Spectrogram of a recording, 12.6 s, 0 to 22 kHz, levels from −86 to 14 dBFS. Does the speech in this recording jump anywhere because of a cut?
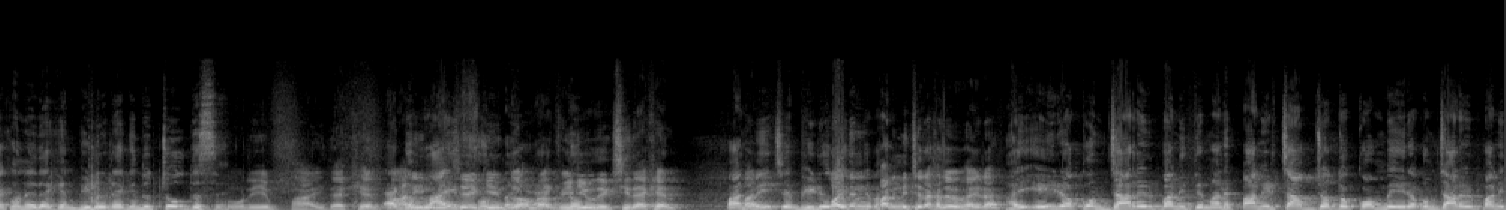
no; 0 cuts

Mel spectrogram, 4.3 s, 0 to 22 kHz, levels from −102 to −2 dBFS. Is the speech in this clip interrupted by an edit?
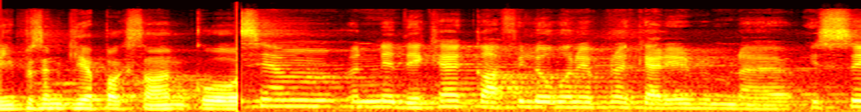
yes; 1 cut; at 1.2 s

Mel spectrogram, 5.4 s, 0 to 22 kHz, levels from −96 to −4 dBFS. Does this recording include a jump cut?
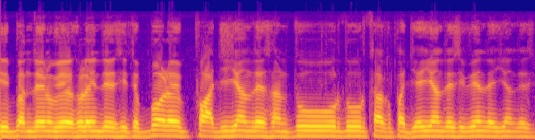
no; 0 cuts

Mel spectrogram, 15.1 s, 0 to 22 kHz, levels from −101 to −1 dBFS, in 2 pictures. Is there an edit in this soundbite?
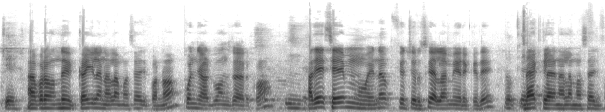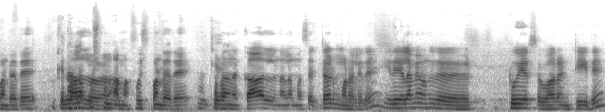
yes; 2 cuts; at 2.3 s, 11.5 s

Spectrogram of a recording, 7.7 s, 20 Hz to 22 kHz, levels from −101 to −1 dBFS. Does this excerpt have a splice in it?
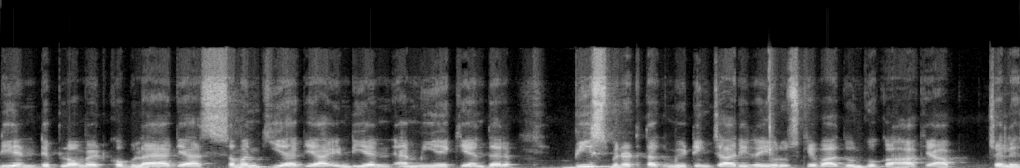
no; 0 cuts

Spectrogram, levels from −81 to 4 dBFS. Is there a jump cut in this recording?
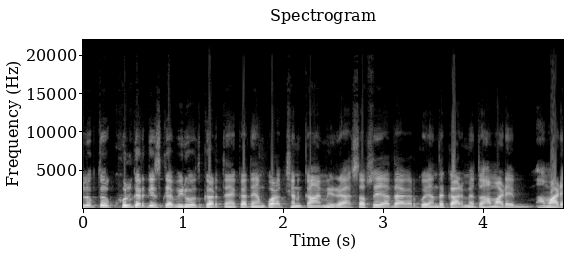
no; 0 cuts

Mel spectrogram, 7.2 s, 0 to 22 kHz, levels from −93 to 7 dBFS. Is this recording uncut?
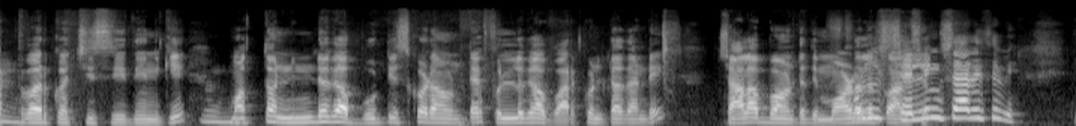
yes; 0 cuts

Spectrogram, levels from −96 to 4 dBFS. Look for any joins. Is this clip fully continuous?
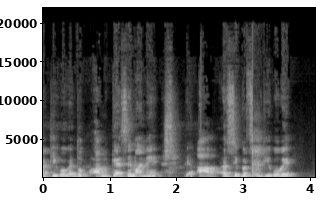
yes; 0 cuts

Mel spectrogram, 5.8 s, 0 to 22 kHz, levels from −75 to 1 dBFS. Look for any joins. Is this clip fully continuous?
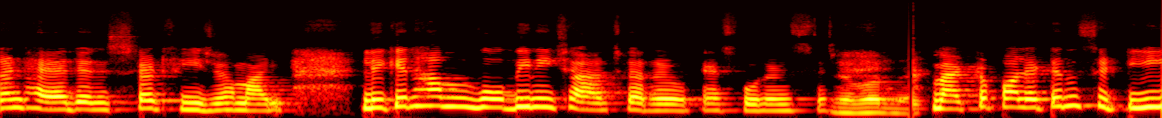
no; 1 cut; at 4.5 s

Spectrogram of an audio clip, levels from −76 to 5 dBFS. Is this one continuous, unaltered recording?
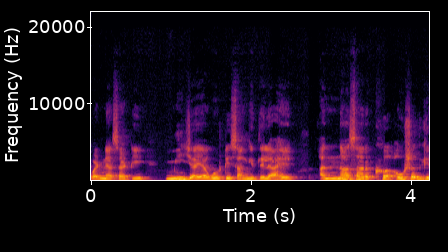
no; 1 cut; at 2.7 s

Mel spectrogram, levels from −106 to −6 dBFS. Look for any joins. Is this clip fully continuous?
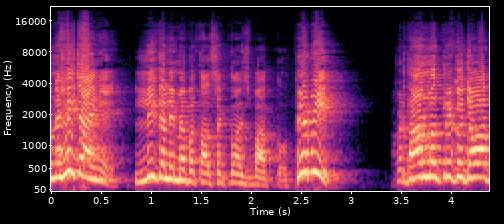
no; 1 cut; at 3.5 s

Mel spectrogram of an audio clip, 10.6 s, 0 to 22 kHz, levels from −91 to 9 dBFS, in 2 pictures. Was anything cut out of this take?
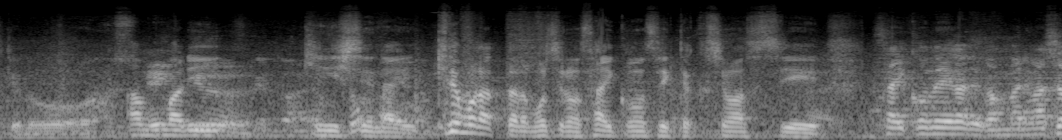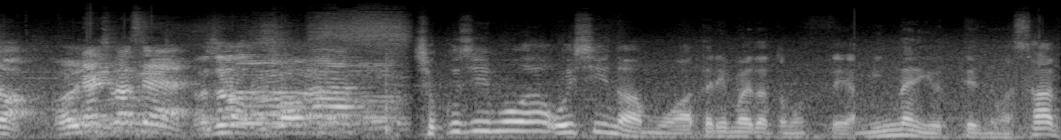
yes; 4 cuts; at 2.1 s, 4.4 s, 7.3 s, 9.6 s

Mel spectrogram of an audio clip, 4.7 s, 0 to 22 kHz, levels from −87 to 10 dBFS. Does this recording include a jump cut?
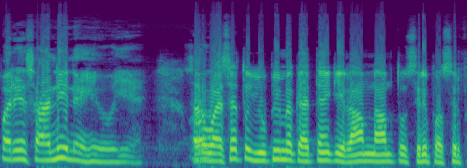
no; 0 cuts

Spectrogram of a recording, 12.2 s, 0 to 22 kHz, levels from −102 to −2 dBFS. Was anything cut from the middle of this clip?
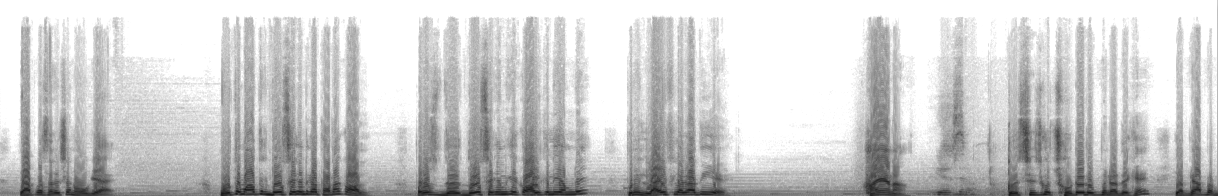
no; 0 cuts

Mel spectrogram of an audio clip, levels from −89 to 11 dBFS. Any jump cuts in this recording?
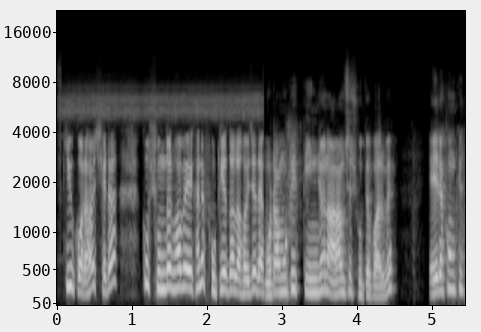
yes; 1 cut; at 2.8 s

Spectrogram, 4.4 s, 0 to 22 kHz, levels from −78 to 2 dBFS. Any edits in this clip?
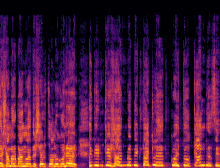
yes; 1 cut; at 1.8 s

